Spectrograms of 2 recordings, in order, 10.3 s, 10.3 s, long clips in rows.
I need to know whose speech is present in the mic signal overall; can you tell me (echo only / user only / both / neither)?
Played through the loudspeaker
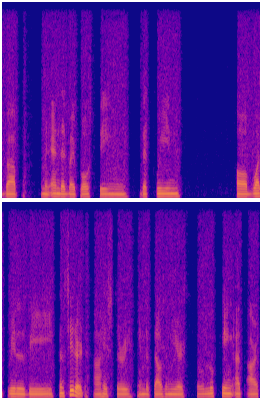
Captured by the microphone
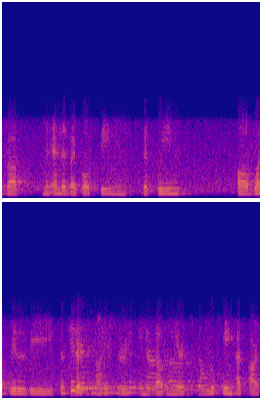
both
